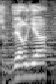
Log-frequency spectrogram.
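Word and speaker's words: Vilya: here is that ring I know I've been mispronouncing it I've been throwing an end in there but it is villa which also allows him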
